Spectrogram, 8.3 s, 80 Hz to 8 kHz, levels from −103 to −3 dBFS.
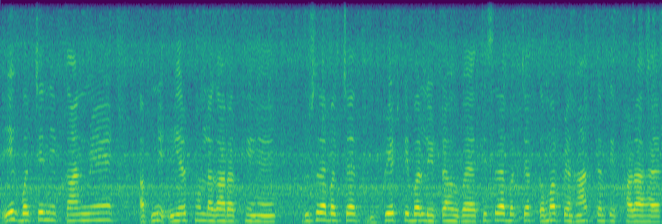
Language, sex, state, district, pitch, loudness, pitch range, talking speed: Hindi, female, Bihar, West Champaran, 230 Hz, -17 LUFS, 210-240 Hz, 195 wpm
